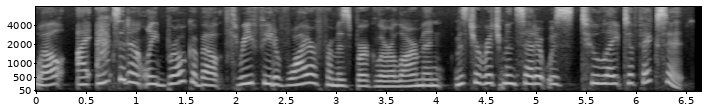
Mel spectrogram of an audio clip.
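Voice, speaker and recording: A woman's voice: sits high, fairly quick, darkish tone, dry recording, clean studio sound, natural voice. A woman voicing an earnest, literal-minded young female defendant in a cartoon comedy. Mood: earnest, worried. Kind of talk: animated comedy dialogue.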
